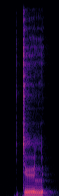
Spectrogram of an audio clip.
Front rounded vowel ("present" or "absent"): present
